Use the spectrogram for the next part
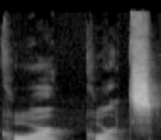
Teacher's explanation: You can build that from the w sound by saying war, quar, quartz, or warts, quartz. And then when I'm saying quartz, I just have the k sound, the k, and the or together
